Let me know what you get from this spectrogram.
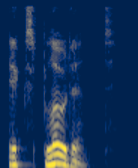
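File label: "explodent", English, British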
